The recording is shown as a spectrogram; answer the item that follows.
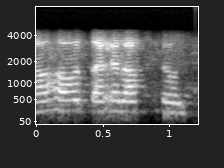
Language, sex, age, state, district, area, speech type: Odia, female, 30-45, Odisha, Sundergarh, urban, conversation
